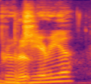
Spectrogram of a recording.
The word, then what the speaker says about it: Brujeria: You know, like, do Brujeria on? Is that how you say it? Brujeria? Brujeria? – Brujeria. Brujeria.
